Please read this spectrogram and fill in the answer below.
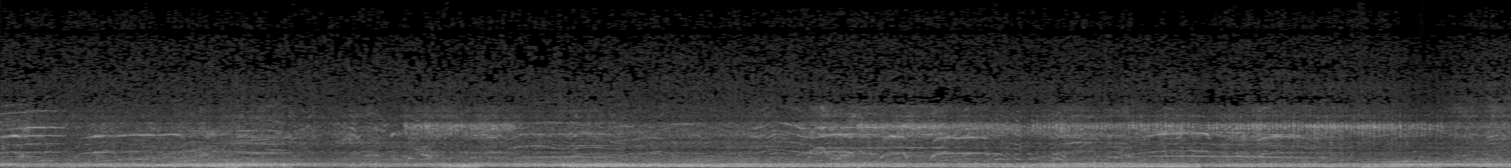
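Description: Riders screaming and yelling on a flipping, spinning thrill ride, many short rising and falling cries over a steady low rush of ride noise.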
